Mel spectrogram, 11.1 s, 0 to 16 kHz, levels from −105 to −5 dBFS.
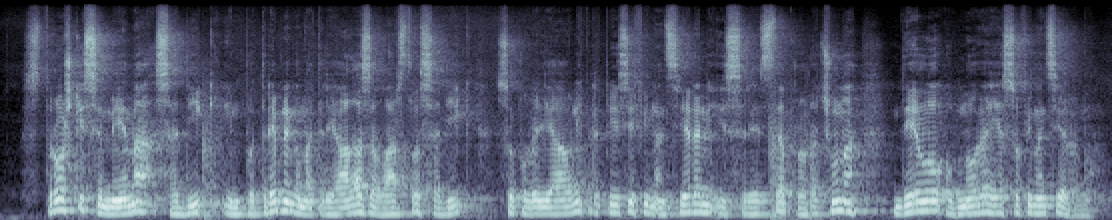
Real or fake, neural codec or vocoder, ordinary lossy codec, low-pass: fake; vocoder, 44.1 kHz, 128 mel bands, Pupu-Vocoder; none; 14.4 kHz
